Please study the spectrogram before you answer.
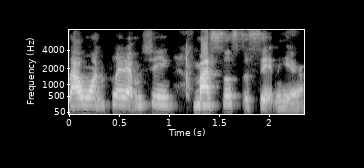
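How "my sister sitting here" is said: mock curt, snippy, sassy tone with attitude. Retelling a girl's reply about a saved casino machine: imitating someone's attitude. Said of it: "she said it with an attitude too".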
